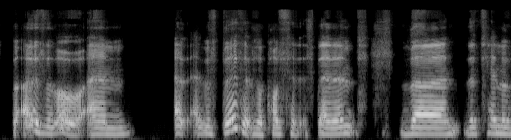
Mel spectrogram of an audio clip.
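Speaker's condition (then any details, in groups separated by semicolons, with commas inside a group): Tongue cancer, tongue removed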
